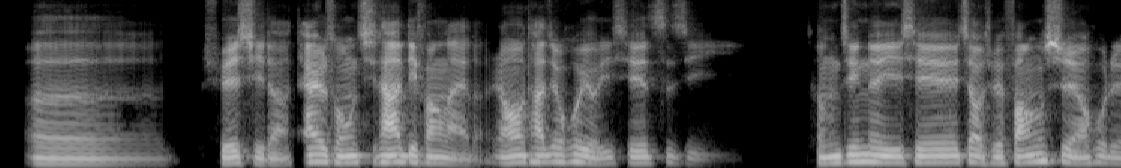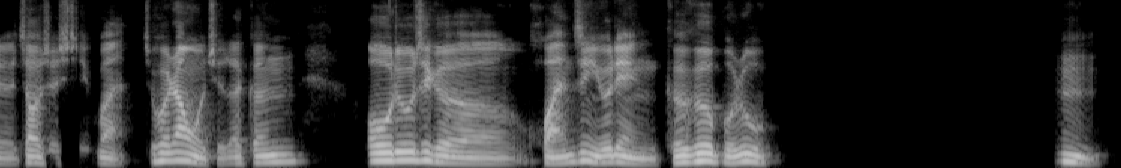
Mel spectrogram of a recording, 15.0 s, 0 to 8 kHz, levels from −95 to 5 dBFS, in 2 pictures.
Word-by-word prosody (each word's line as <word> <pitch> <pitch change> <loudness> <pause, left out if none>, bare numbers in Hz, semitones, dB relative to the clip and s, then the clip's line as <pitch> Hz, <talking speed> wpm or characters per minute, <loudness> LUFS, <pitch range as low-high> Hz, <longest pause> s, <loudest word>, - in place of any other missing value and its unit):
呃 85 -2 -6 0.2
学 100 +1 0
习 105 -2 -1
的， 90 0 -6
他 120 - +4
是 125 - +3
从 115 -1 0
其 115 -1 -2
他 120 +1 +7
地 120 0 +2
方 105 -2 -1
来 80 - -2
的， 80 - -17
然 105 0 -1
后 115 - +2
他 120 0 +1
就 125 0 -2
会 120 0 -2
有 100 - -2
一 95 - -6
些 105 +1 -3
自 105 +2 -10
己 90 -4 -16 0.7
曾 100 +2 -1
经 125 +2 +1
的 120 -1 +4
一 110 -1 +3
些 115 +1 +2
教 115 -1 0
学 105 0 -4
方 115 +5 0
式 130 -3 +7
啊， 100 -2 0
或 110 +1 -7
者 95 -2 -8
教 110 +3 -2
学 105 +1 -12
习 - - -11
惯， - - -7
就 130 - -8
会 140 - +2
让 145 -1 +5
我 100 - -1
觉 90 - -9
得 105 +1 -7
跟 120 +4 -3 0.4
欧 140 +1 +5
洲 150 0 +5
这 150 0 +2
个 95 -5 -1
环 100 +3 0
境 145 +2 0
有 115 -1 +2
点 95 -7 +2
格 115 +1 0
格 135 +1 +5
不 110 -2 -2
入。 120 -2 0 1.9
嗯。 115 -8 -2
110 Hz, 235 characters per minute, -25 LUFS, 100-120 Hz, 1.9 s, 他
